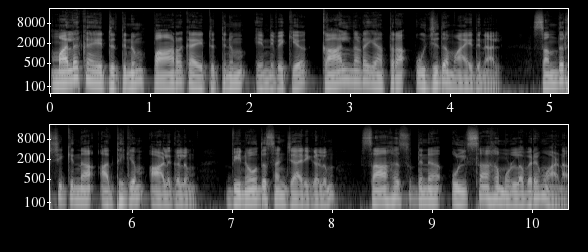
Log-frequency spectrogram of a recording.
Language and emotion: Malayalam, neutral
